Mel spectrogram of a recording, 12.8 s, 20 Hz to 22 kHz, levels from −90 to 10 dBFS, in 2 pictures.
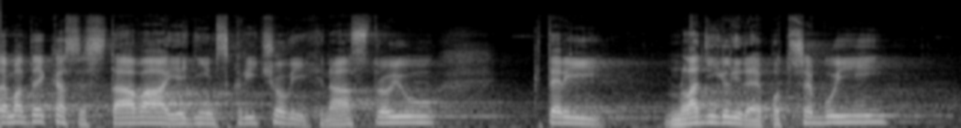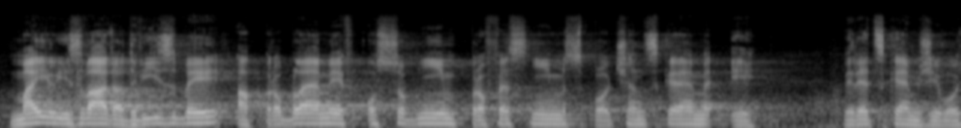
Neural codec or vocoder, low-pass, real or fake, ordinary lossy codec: none; 14.4 kHz; real; AAC, 96 kbps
